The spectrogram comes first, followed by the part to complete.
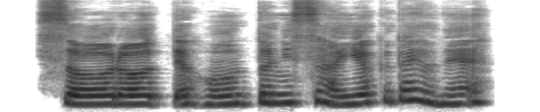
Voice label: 女の子台詞

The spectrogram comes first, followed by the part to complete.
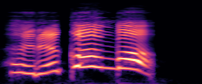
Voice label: "フルコンボ！", 音ゲー風

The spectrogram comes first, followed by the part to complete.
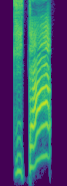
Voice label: ギター 少女×中音域

